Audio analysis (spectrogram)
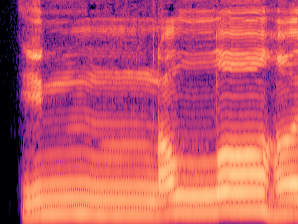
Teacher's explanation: নুন মুশাদ্দাদকে একালে পরিমাণ গুণনা করিয়া পড়তে হবে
